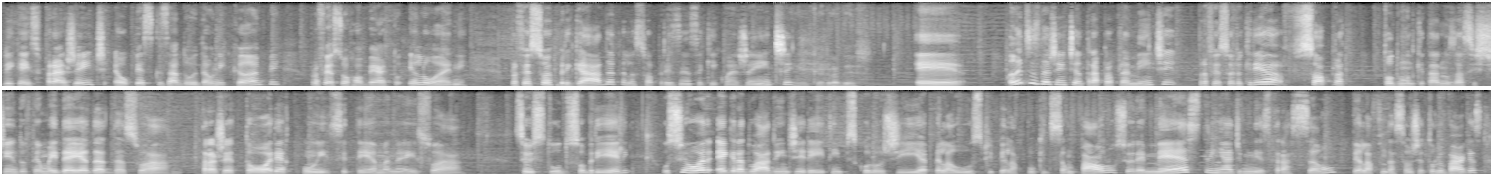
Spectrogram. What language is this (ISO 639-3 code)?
por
